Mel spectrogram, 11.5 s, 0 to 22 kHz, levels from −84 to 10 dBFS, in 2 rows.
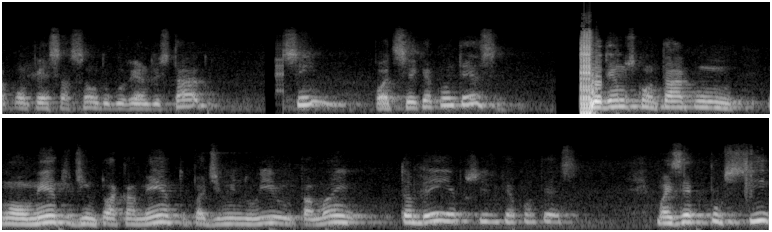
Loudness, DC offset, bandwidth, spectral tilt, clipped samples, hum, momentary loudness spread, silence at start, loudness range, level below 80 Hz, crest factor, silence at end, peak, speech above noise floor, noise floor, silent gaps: -19 LUFS; under 0.1%; 9.4 kHz; -6.5 dB/octave; under 0.1%; none; 11 LU; 0 s; 8 LU; -34 dBFS; 18 dB; 0 s; 0 dBFS; 31 dB; -51 dBFS; none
